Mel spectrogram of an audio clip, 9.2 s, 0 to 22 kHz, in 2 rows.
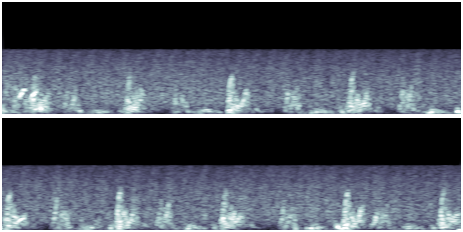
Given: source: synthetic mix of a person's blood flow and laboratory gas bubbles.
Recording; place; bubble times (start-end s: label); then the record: Doppler ultrasound of blood flow; precordium
0.00-0.42 s: bubbles
From the record:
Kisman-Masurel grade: 213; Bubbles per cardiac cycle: several, 3 to 8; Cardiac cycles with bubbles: 1 to 10%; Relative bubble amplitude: loud (0.450 to 0.775); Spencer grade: 1 (occasional bubble signal discernible with the cardiac motion signal, with majority of cardiac periods free of bubbles); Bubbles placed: only in the low amplitude regions of the cardiac cycle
